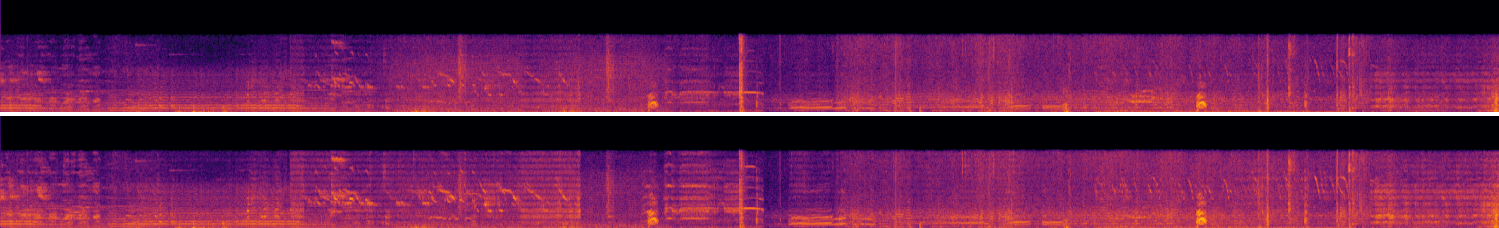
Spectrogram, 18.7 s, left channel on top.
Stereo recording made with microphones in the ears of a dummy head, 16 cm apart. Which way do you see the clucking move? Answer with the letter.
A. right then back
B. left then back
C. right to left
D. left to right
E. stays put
E.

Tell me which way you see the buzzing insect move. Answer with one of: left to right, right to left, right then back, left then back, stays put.
left then back.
